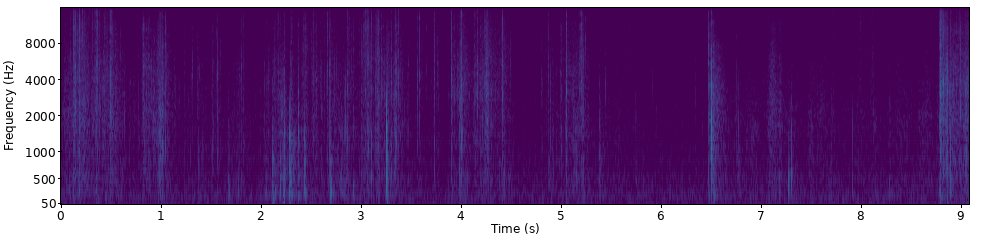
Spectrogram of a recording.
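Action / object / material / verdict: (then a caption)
scrape / paper gift bag / paper / none. A small, empty purple paper gift bag with a dotted pattern and a price sticker is handled with both hands by its rope handles and sides, above a pile of other bags. Quiet, bright crinkling and rustling comes in dense bursts, with a few sharper crackles standing out near the end.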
